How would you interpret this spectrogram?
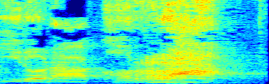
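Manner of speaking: commanding cry that bursts out on the last word; healing command. Retold or imitated. Preacher acts out healing a lame man, commanding. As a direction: order it with sudden force. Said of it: "이름으로 명하는".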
